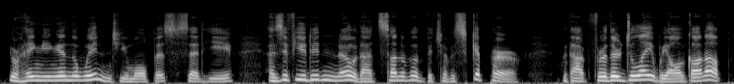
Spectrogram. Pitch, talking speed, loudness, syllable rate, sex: 165 Hz, 230 wpm, -17 LUFS, 5.6 syllables/s, male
